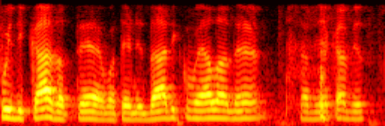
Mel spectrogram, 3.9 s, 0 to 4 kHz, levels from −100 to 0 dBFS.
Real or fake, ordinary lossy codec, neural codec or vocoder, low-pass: real; none; none; 3.6 kHz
